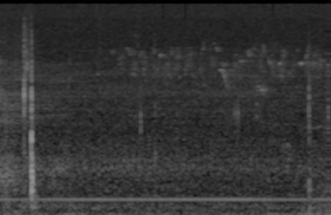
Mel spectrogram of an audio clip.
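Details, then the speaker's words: Fiat Bravo after fuel pump replacement: ignition on, a soft, steady low whir for about three seconds; the fuel pump priming normally. "So guys, I will turn on the ignition a little bit. I can hear the pump."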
